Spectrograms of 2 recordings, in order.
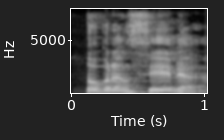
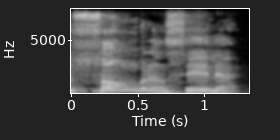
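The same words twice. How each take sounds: First: Said in the usual way. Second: "sobrancelha" slowly as "sombrancelha"; slow "sobrancelha" with an added m; nasalized vowel. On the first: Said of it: "Eu tenho a nasalização de vogais". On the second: Shown as a demonstration. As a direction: nasalize the first o of "sobrancelha": "som-brancelha". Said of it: "aí eu crio sobrancelha".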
